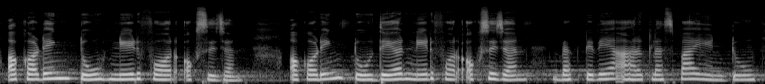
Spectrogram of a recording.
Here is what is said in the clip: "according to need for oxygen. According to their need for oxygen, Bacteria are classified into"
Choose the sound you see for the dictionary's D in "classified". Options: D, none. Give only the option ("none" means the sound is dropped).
none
